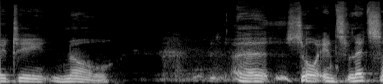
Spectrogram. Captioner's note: audience laughing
